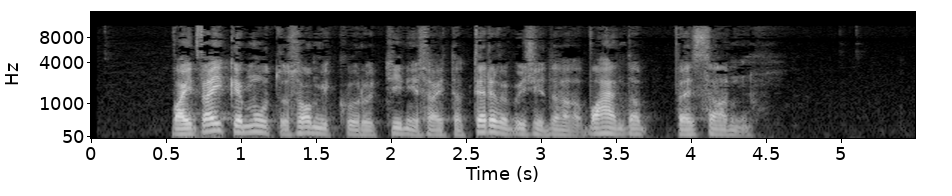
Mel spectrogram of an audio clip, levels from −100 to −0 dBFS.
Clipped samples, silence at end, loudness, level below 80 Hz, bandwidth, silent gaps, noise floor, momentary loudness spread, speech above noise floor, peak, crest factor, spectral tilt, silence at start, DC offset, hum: under 0.1%; 1.1 s; -25 LUFS; -56 dBFS; 11.5 kHz; none; -73 dBFS; 11 LU; 48 dB; -2 dBFS; 26 dB; -4 dB/octave; 0.55 s; under 0.1%; none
